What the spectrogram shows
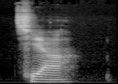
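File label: "cia1", Teochew, chaoyang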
